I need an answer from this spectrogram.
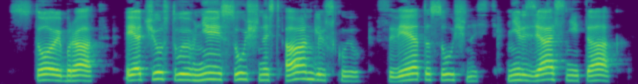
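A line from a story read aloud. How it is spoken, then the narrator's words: Slow, distant-sounding voice. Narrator (Russian): Медленно раздалось над ухом, но словно откуда-то издалека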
